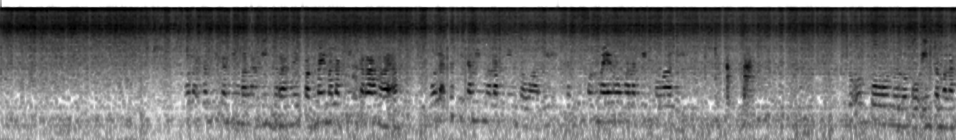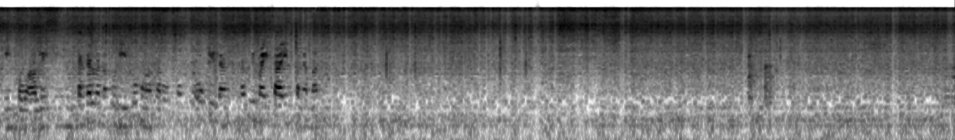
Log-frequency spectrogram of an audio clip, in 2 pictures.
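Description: Slices sizzle gently in a frying pan.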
